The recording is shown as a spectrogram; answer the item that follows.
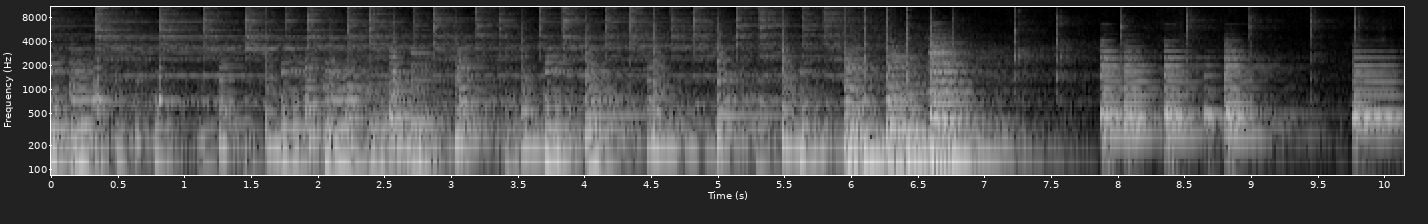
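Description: Drum kit played with sticks, with kick and snare hits, over keyboard chords. About seven seconds in the drumming stops, and a single keyboard chord rings out and fades.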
